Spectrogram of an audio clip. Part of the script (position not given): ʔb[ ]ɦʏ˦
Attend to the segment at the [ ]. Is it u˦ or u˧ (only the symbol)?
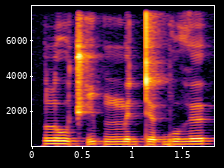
u˧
